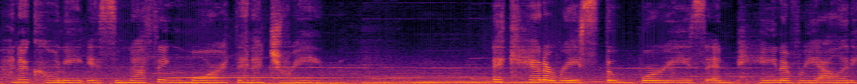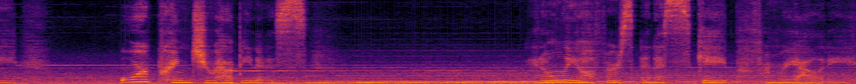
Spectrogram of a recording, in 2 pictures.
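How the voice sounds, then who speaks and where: Woman acting as gentle young game heroine, high-pitched, earnest, firm, composed delivery, strong music underneath. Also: steady tone, measured pace, pauses often, lightly acted. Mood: earnest concern. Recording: loud music behind the voice.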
